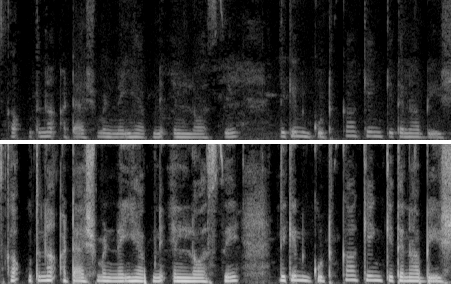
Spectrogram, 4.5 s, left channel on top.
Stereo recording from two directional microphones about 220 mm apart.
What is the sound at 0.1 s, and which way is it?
Speech, 45° right (ahead or behind).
